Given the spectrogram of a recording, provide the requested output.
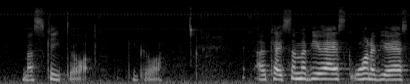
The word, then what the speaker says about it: muscipula: And that's how you pronounce the Latin name. Muscipula.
